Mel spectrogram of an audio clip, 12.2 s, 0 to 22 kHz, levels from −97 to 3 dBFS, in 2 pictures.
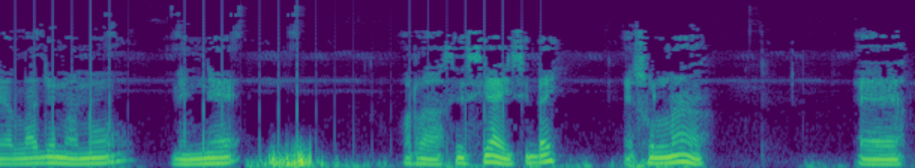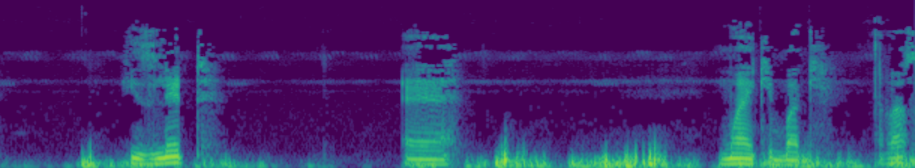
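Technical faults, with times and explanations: Throughout, MP3 compression: the sound has a plainly audible watery, swirling quality, with a metallic edge on sibilants and softened attacks, and nothing is present above about 18.6 kHz. This is likely an MP3 encoding at a very low bitrate, around 33 kbps. Starved of bits, the encoder cuts off the top band and drops weak frequency components that flicker in and out from frame to frame, producing the swirl.
0.11 to 3.61 s, periodic USB or driver dropouts: a steady train of small ticks runs through the opening stretch, ending just before "aisul naa". They repeat every 0.125 s, eight per second, roughly thirty in all. Each is a gap of about a millisecond where the audio is replaced by silence, as a recurring background task stalls the USB transfer or audio driver. The abrupt break in the waveform is heard as a click.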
